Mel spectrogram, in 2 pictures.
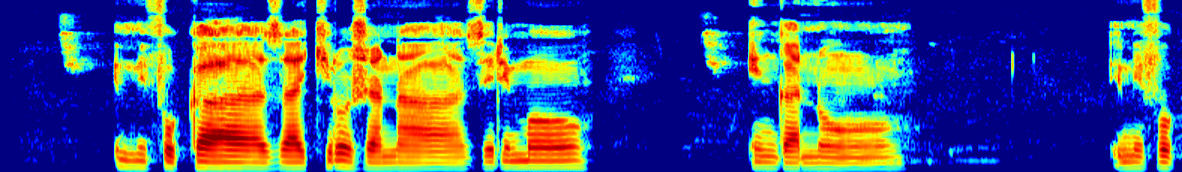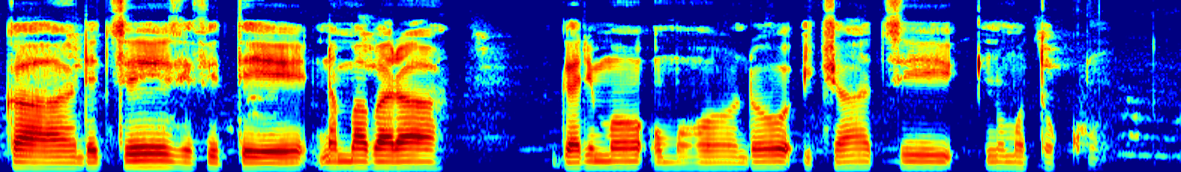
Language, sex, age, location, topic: Kinyarwanda, male, 18-24, Musanze, agriculture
